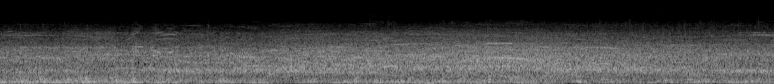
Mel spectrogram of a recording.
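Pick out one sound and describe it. A large stadium crowd cheers and chants in an open-air stadium.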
